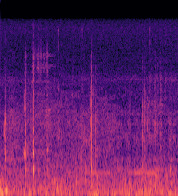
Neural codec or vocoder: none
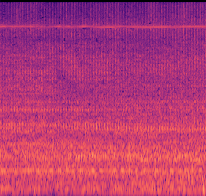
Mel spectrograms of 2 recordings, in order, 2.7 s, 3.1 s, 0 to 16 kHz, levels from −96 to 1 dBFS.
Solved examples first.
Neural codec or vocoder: none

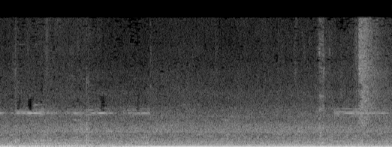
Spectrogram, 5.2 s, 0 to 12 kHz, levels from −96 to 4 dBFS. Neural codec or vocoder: none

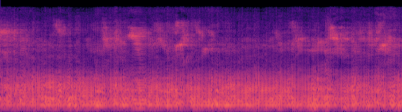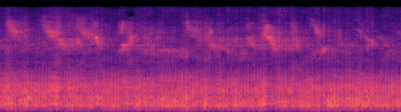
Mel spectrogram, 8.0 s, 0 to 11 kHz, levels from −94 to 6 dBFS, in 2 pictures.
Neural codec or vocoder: vocoder, WaveNeXt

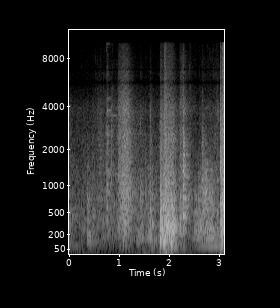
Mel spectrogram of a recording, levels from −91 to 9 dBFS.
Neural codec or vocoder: none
